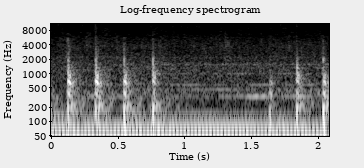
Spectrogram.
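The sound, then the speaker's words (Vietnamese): Fists banging and feet kicking on a wooden door: faint, dull thuds come in two bursts, a quick run of knocks followed by a pause and then a few more. “tiếp tục đạp đẩy, đập tay vào cửa. Mở ra, mở ra, khốn kiếp chết tiệt.”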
